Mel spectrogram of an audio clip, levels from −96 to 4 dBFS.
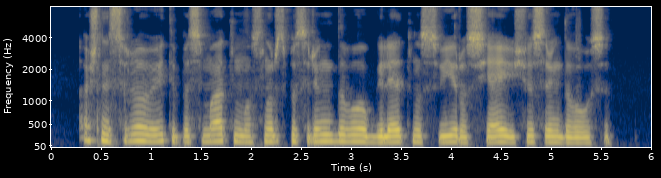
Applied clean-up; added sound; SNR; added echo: none; none; none; none.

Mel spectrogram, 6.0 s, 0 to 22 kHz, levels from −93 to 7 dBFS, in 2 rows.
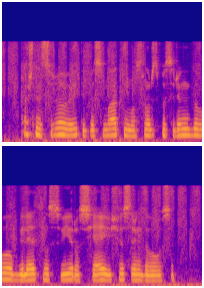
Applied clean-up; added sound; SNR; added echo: none; Tools; 18 dB; none.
